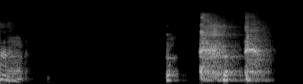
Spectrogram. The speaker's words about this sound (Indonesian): batuk sama pilek tapi tapi alhamdulillah belum ya belum positif ya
